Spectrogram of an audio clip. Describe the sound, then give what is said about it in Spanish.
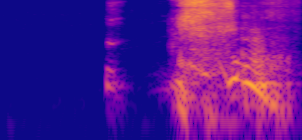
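A single loud sneeze: a short sharp intake of breath, a brief pause, then a forceful, breathy burst lasting about half a second before it cuts off. “Que buscan estornudos en vivo para masturbarse, güey.”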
